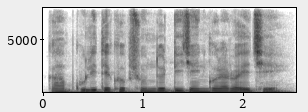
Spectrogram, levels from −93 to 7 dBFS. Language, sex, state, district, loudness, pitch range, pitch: Bengali, male, West Bengal, Cooch Behar, -17 LUFS, 135-155 Hz, 145 Hz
